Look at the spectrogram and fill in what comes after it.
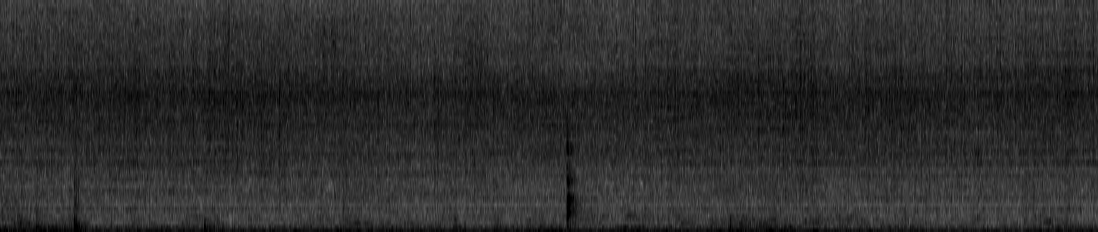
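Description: Chopped onion, capsicum and tomato sizzling steadily in hot oil in a kadai, under a steady low hum. A faint click comes a little before six seconds in.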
